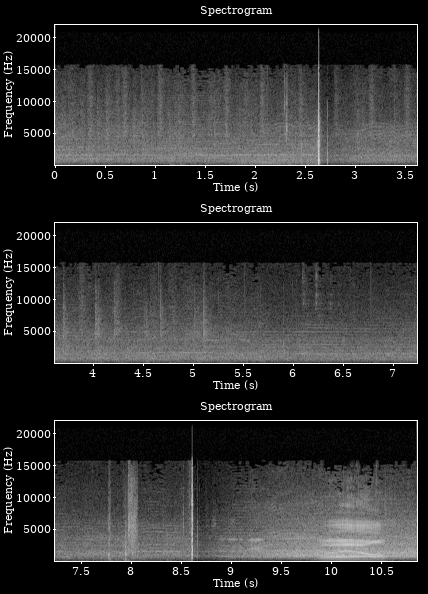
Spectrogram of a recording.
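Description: Stadium crowd noise with a single loud sharp crack about two and a half seconds in. Near the end comes another sharp crack, a cricket bat striking the ball, and the crowd noise then swells.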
